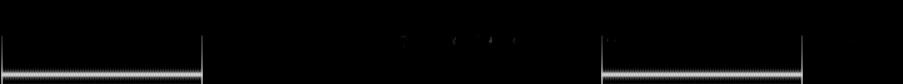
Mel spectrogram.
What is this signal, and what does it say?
Ringback tone (North America), 440 + 480 Hz.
